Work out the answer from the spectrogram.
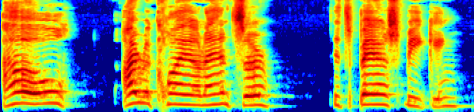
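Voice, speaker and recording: A storybook reader voicing a humble, slow-witted, dreamy toy bear with a hesitant, wistful manner. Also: mid-range voice, lively intonation, gravelly, voice pushed up, full character voice. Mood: calling out.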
